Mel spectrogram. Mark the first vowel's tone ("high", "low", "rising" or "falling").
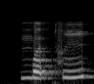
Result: low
